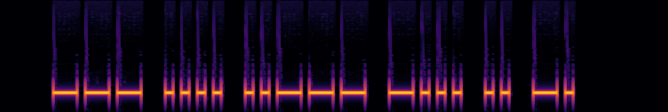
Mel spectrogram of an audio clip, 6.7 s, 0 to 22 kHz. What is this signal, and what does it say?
Morse code, heard as a keyed tone, about 15 wpm, 700 Hz. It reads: OH2BIN
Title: DXCC-100 Call Signs - 6 Characters - Repeated 3x - 15wpm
